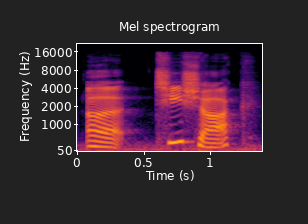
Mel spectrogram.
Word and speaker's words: Taoiseach: I had to ask how to pronounce that, but I think I got it right. – It's a fun word, though. – Yeah, because it's spelled very different from Taoiseach. – Yes. – For me, a non-Gaelic speaker.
